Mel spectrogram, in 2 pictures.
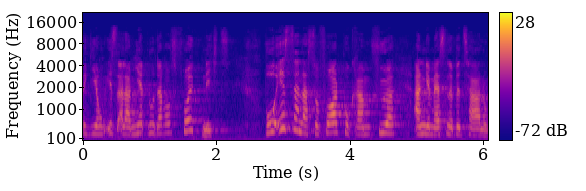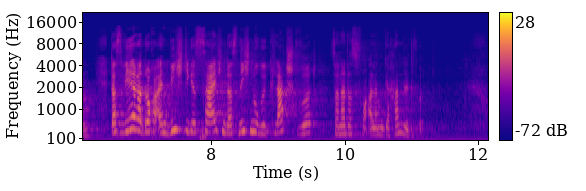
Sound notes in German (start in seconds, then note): none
